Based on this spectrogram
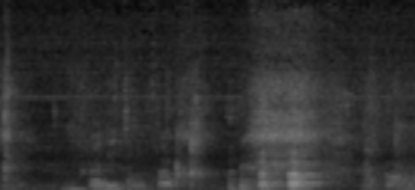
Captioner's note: hahaha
